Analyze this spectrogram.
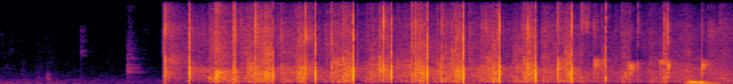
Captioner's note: participants applauds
